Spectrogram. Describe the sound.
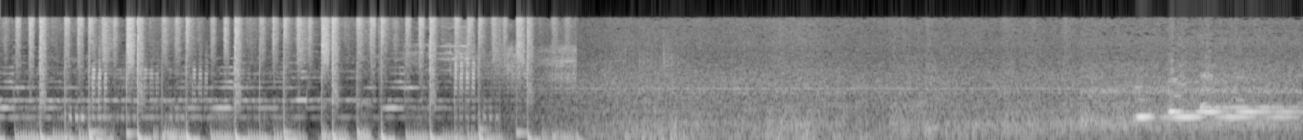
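A metro train approaches a station: loud, rhythmic clattering and rumbling for the first few seconds gives way to a softer, steady rolling rumble, and a brief tone rings near the end.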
